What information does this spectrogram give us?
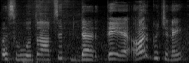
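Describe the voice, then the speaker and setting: A woman retells a fan story in a casual, chatty way, stopping to correct names. Her voice is high, and there is faint noise behind. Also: a little slow, fairly bright tone, rough recording.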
